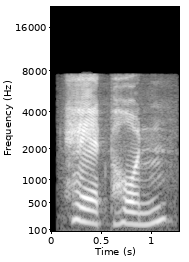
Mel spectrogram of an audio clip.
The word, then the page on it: hatepon: thai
